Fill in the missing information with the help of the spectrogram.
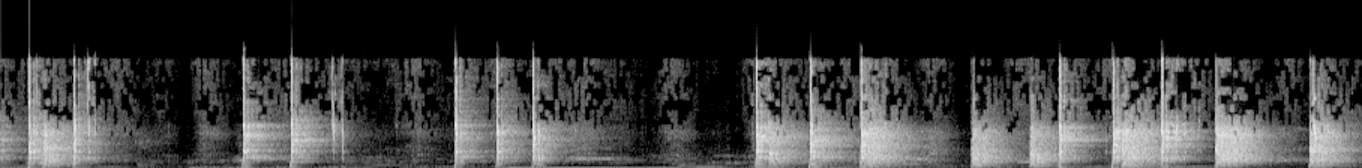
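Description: Wooden mallet striking a steel chisel as it cuts into a bamboo pole to form a joint. A run of sharp knocks comes in small groups at first, then after a pause midway it settles to a steady beat of about two strikes a second.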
